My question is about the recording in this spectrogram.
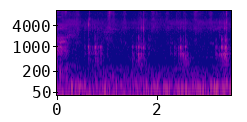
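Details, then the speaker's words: Caterham/Locost 7 rear axle during build, wheel turned by hand: soft evenly spaced gear clicks about once a second, smooth with no grinding, as the differential drives the opposite side in reverse. Normal differential operation. "On entend la boîte qui tourne et qui transmet, bien évidemment, à ce côté-là, hein, en sens inversé, puisque c'est le différentiel qui fait ça."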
